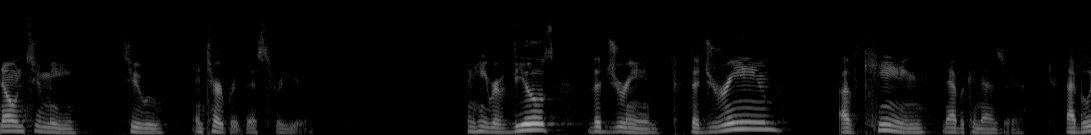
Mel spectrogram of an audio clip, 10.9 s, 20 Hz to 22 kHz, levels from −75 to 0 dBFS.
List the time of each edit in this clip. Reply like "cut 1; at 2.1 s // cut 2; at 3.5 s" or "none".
cut 1; at 4.7 s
